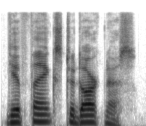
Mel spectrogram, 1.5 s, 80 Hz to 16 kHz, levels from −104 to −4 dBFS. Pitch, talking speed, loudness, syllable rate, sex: 150 Hz, 165 wpm, -17 LUFS, 4.1 syllables/s, male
